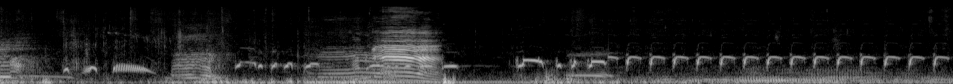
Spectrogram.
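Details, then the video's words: Herd of cattle moving toward green grass fields on a traditional village farm: one loud, wavering moo rises and falls mid-clip among lower calls, then a bird's rapid, evenly repeated chirps take over. "A herd of cows heading towards the green grass fields, sound of cows"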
